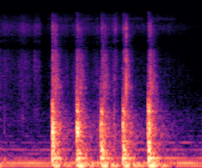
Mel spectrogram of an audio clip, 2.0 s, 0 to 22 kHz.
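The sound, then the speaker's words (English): Five quick, evenly spaced knocks on the wooden door of room number 4, fairly loud, over a low steady background hum with no one speaking. “Should I knock, or should I listen behind the door for a while?”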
